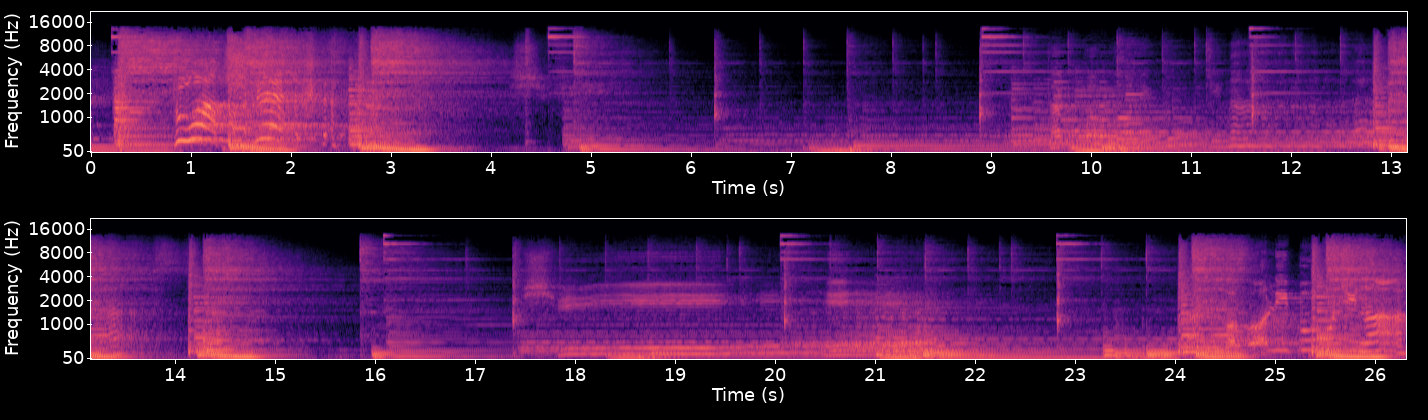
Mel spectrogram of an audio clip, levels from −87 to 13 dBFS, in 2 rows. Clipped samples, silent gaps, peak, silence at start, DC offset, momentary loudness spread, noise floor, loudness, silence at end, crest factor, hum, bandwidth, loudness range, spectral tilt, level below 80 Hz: under 0.1%; none; 0 dBFS; 0 s; under 0.1%; 20 LU; -47 dBFS; -20 LUFS; 0 s; 20 dB; none; 14 kHz; 12 LU; -4 dB/octave; -34 dBFS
